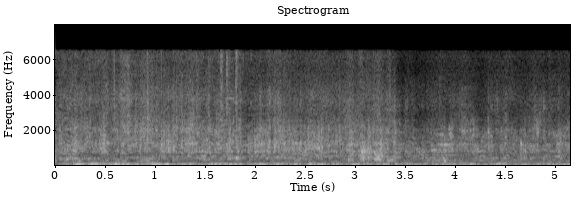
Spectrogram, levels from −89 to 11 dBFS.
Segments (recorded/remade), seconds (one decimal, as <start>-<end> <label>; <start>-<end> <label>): 0.0-0.4 recorded; 0.4-1.4 remade; 1.4-2.0 recorded; 2.0-5.2 remade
